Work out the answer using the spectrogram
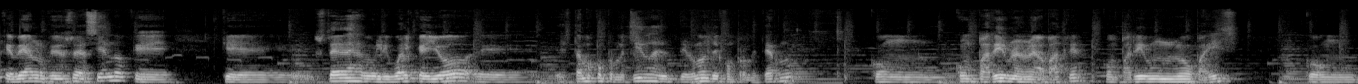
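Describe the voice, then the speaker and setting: A man from El Salvador with a Salvadoran Spanish accent, speaking earnestly and haltingly about his work, often repeating words. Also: medium pitch, a little mellow. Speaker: interviewee artist. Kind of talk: recorded testimony. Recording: roomy, distant mic, faint music.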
